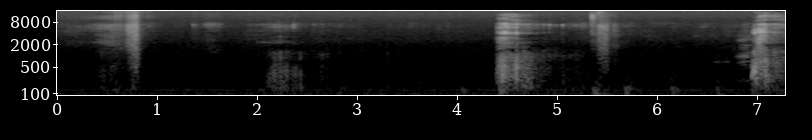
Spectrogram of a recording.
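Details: Cat Peyton gives a series of short, harsh, explosive coughs a second or two apart, like an old man coughing.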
